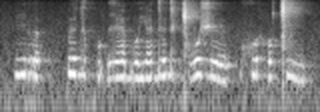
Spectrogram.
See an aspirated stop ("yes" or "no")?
no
